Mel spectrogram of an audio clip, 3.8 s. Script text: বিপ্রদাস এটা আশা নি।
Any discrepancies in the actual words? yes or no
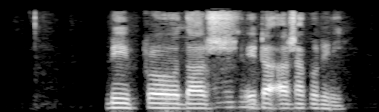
yes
